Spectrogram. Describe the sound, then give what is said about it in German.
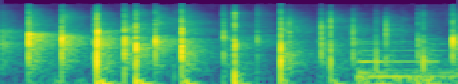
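Hand clapping: a dozen or so sharp claps in a loose, slightly uneven rhythm, like one or two people applauding briefly, with no voices. “Super. Applaus.”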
